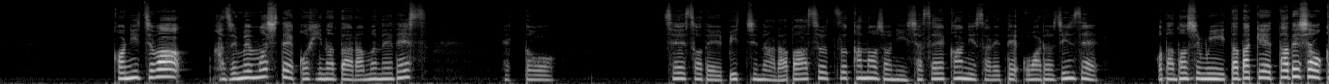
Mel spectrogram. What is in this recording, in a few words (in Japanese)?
主演声優によるフリートーク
